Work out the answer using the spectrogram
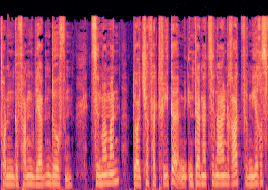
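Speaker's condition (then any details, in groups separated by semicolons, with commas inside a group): No condition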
